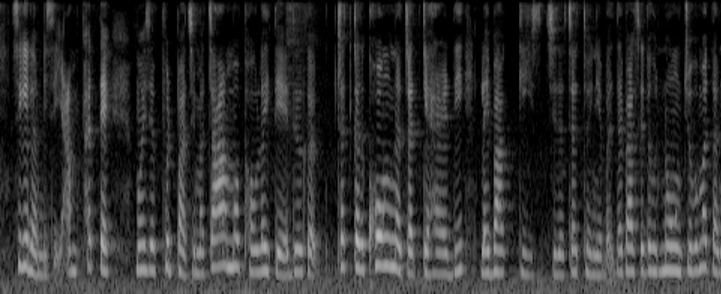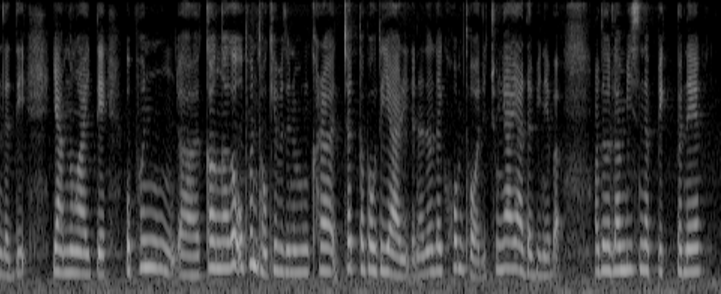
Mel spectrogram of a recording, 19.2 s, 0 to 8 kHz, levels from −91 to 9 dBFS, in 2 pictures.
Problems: background sounds at intervals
